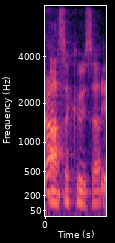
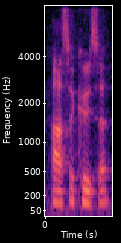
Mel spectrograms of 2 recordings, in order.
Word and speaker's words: Asakusa: Two of them, our main girl, Akatsuka? – Asakusa. – Yeah. – Asakusa. – Asakusa is how they pronounce it in Japanese.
